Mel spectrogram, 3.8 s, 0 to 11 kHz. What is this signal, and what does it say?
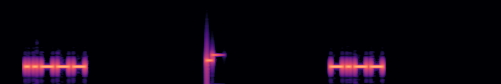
Morse code, heard as a keyed tone, about 40 wpm, 700 Hz. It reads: 2 Y
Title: Single Letter-Number 40wpm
